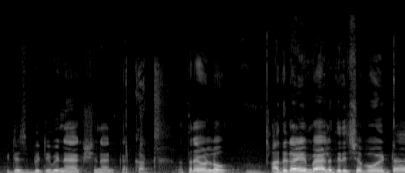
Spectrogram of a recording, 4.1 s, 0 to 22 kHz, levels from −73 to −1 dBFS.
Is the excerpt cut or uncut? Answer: uncut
